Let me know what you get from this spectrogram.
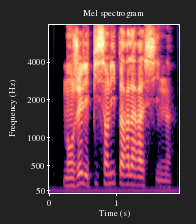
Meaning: to push up daisies
- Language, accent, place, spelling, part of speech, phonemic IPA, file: French, France, Lyon, manger les pissenlits par la racine, verb, /mɑ̃.ʒe le pi.sɑ̃.li paʁ la ʁa.sin/, LL-Q150 (fra)-manger les pissenlits par la racine.wav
